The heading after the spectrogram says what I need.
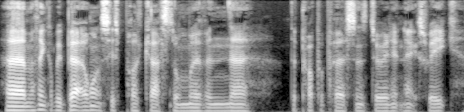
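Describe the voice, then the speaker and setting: A man with a very low voice co-hosts a casual gaming podcast. He is laid-back and dryly grumbling. The sound is dry and close. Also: flat delivery, a little fast, dry recording. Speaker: podcast co-host.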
